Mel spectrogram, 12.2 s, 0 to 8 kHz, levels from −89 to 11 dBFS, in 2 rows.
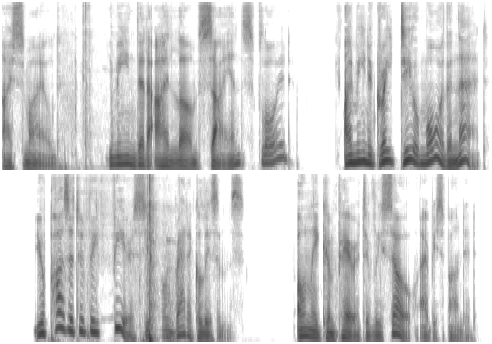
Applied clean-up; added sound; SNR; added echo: neural mask model RNNoise.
